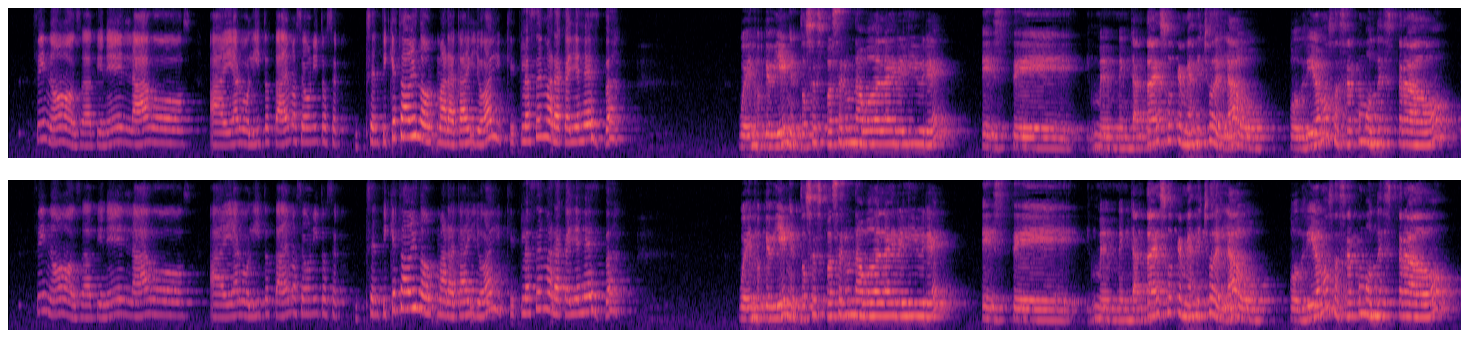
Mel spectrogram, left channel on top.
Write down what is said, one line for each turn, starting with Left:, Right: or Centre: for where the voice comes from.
Left: Sí, no, o sea, tienen lagos, hay arbolitos, está demasiado bonito. Se- sentí que estaba viendo Maracay y yo, ay, ¿qué clase de Maracay es esta?
Centre: Bueno, qué bien. Entonces va a ser una boda al aire libre. Este,
Left: <laughs> Sí,
Centre: y me, me encanta eso que me has dicho del lago. Podríamos hacer como un estrado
